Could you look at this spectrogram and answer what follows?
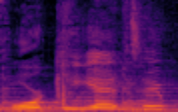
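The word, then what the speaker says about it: orecchiette: right here we go everybody this is called orchiette pasta which i learned the correct pronunciation of it with sausage it calls for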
